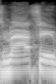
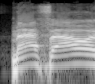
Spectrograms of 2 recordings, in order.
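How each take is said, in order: First: The name ends with an 'oo' sound. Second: The name ends with an 'ow' sound. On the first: It is the proper form of the name. The speaker calls it right. "that's not how it's pronounced, it is Matthew" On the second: It is a playful nickname. The speaker calls it wrong. "as I like to call him"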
